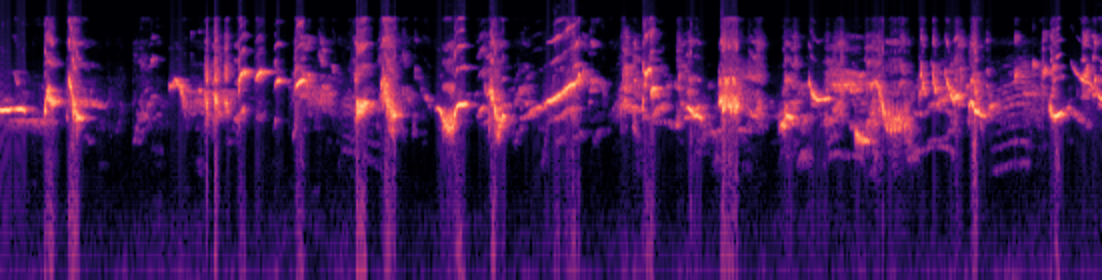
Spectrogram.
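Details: Asian pied starling song as a lure for other birds: long run of sharp clicks interleaved with squawky and whistled phrases, repeating in uneven bursts with short breaks throughout.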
